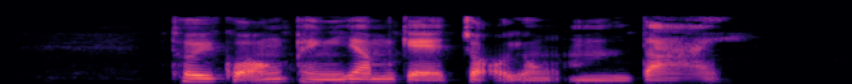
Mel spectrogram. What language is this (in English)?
Cantonese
